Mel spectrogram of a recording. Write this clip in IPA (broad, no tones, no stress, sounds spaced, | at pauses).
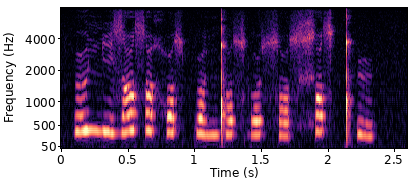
ɵ ɲ i z a sˤ ɐ χ ʉ sˤ p o ŋ͡ǃ ʉ sˤ ɡ u s ɵ sˤ ɕ ɨ sˤ ǃʰ ʉ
